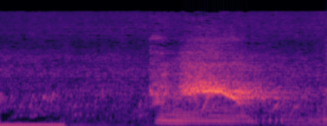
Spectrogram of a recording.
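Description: Radio-drama sound effects: a deep rumble that cuts off about half a second in, then, about a second in, a loud growling animal-like cry whose pitch bends and falls.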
